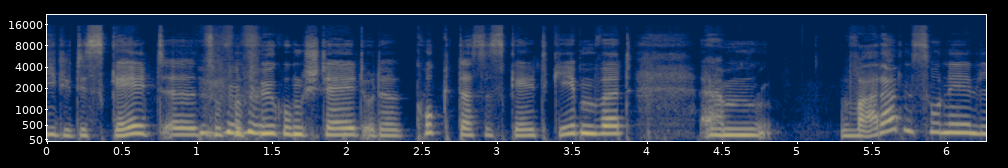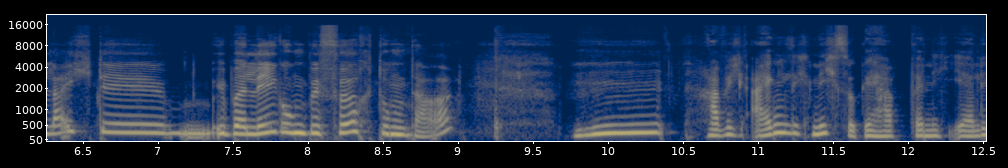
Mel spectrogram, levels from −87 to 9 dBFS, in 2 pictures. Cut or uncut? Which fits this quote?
uncut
